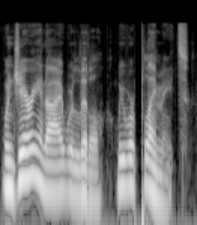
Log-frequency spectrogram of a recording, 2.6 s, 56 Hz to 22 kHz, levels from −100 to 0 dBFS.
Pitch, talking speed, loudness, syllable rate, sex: 140 Hz, 205 wpm, -17 LUFS, 6.3 syllables/s, male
